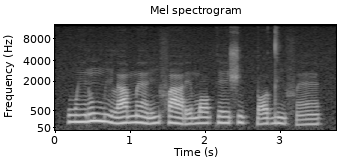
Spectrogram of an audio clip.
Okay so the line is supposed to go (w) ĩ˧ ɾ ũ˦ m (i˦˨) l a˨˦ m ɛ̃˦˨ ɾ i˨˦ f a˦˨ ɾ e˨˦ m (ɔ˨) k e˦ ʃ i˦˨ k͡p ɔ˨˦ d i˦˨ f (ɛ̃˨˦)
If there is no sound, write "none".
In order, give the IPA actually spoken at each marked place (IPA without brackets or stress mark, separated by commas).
w, i˦˨, ɔ˦, ɛ̃˨˦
